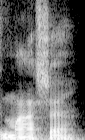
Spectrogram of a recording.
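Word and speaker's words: משה: The name Moses pronounced in ancient Hebrew is Masha, which means drawn from the water.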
